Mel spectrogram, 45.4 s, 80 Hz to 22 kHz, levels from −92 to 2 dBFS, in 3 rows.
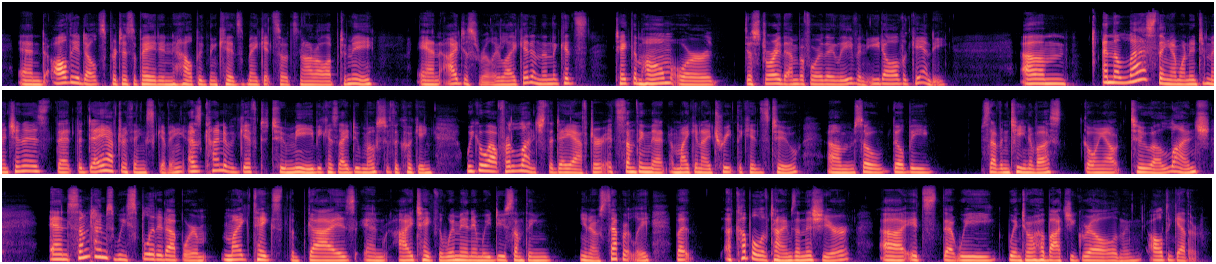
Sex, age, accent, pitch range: female, 50-69, American, 175-205 Hz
